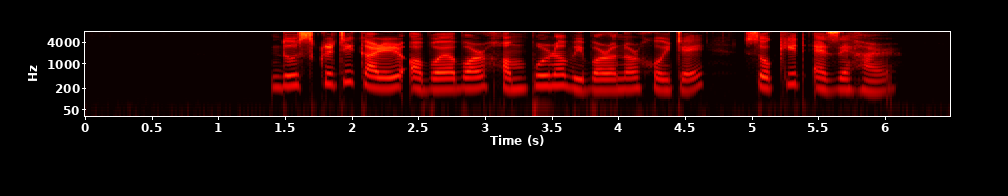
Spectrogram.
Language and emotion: Assamese, neutral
